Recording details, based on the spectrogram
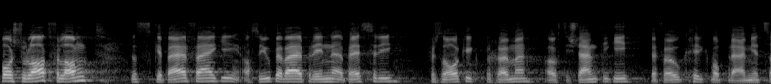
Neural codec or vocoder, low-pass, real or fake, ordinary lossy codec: none; 7.2 kHz; real; none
